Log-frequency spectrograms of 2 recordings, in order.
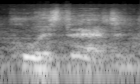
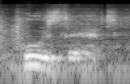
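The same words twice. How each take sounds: First: High dog-talk voice. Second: Said in the usual way. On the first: Real, not acted. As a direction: question shot up very high and soft. Asking dog, plain then high.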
